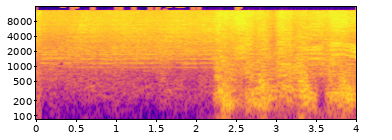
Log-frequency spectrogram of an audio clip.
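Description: Slowed, pitch-shifted electronic dance music: a steady hissing white-noise effect with almost no bass for about two seconds, then the beat comes back in with heavy low pulses.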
